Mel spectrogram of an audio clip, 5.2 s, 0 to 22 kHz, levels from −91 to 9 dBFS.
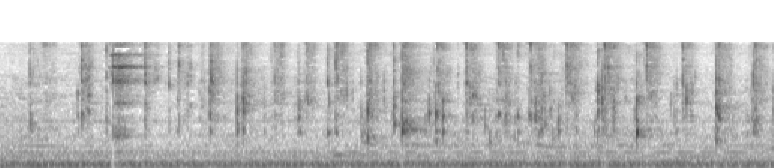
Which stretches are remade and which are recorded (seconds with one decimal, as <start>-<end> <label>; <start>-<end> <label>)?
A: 0.0-5.2 recorded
